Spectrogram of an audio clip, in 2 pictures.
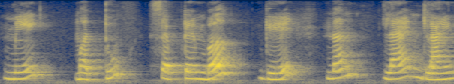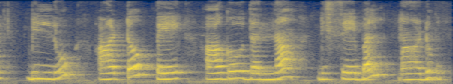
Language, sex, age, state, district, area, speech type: Kannada, female, 18-30, Karnataka, Davanagere, rural, read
